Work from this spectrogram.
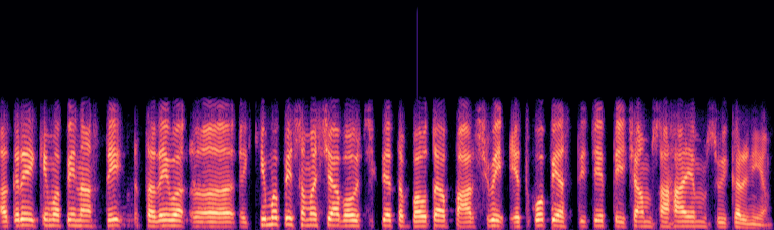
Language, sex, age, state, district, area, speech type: Sanskrit, male, 60+, Karnataka, Vijayapura, urban, conversation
